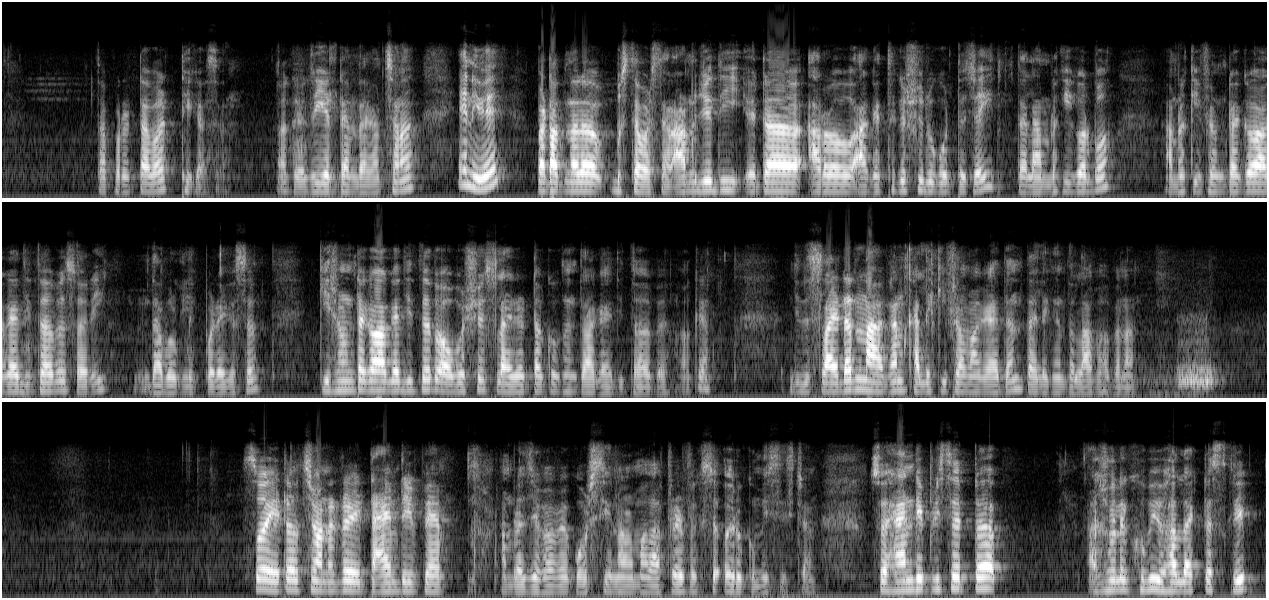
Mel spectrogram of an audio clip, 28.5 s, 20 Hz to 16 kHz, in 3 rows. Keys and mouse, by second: 3.4 click, 3.8 click, 7.3 click, 7.6 click, 8.6 click, 12.9 click, 15.9 click, 16.3 click, 16.3 space, 17.1 click, 17.1 space, 20.3 click.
